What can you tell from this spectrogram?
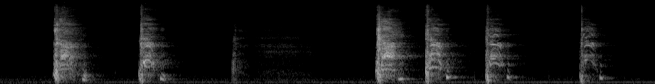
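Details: Seven sharp, forceful, dry-sounding coughs in uneven bursts, recorded with a new high-fidelity microphone, with a brief nose blow partway through; cough.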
